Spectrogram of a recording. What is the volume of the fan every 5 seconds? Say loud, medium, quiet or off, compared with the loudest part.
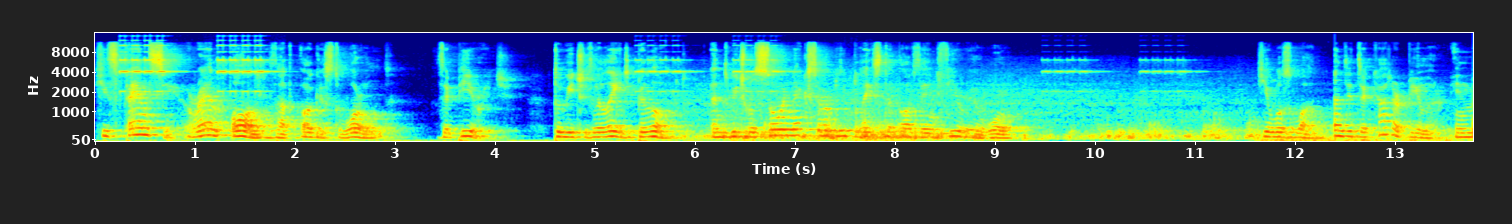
off, loud, medium.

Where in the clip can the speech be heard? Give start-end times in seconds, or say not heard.
0.0-9.2, 11.7-13.7.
